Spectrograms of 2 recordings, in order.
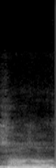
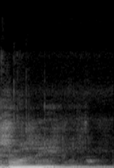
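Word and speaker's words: صلِّ: Akhir tegur sama ustaz itu, "Pak, Pak, maaf bacanya bukan solu tapi soli."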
